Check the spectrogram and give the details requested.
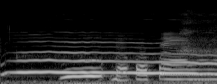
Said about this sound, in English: Air horn.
